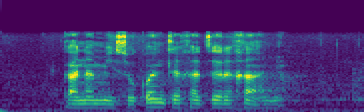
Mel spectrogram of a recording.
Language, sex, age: Tswana, male, 23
